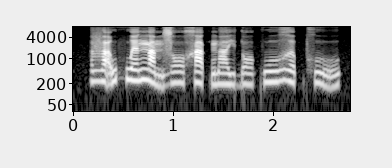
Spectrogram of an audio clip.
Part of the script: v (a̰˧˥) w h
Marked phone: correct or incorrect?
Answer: correct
